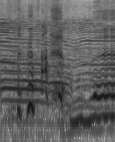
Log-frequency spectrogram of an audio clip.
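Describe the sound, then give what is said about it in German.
Sheep and lambs bleating: a few wavering, mid-pitched bleats, ending in a longer, steadier call. “Die Schafe bleiben ruhig. Wie zutraulich die Lämmchen sind.”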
